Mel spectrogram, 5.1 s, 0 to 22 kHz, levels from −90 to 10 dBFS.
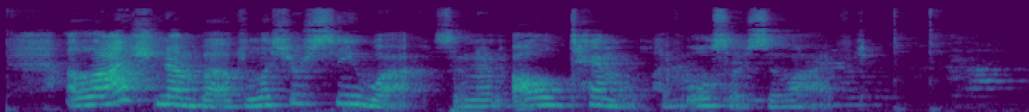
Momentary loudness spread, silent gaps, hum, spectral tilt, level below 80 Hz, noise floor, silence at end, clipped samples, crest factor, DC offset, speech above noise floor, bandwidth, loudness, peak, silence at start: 20 LU; none; none; -1.5 dB/octave; -70 dBFS; -62 dBFS; 0.15 s; under 0.1%; 22 dB; under 0.1%; 25 dB; 16 kHz; -35 LUFS; -16 dBFS; 0.05 s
